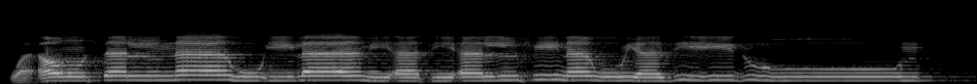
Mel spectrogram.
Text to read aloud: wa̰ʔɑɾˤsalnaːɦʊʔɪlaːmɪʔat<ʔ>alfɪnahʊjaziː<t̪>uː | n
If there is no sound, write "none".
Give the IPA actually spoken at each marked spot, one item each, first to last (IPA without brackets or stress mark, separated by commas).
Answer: ʔ, d̪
